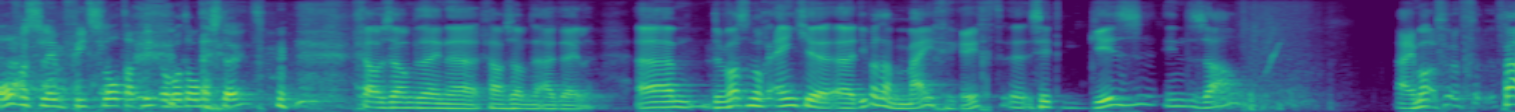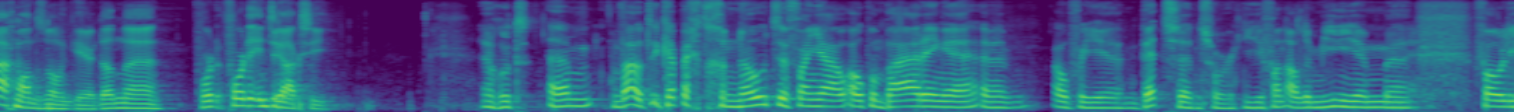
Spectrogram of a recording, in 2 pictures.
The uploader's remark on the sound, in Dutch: Op 10 juni vond de Tweakers Abodag plaats en die dag werd afgesloten met een live-opname van de podcast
